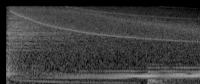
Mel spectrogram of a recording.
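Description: Electronic intro sting: a synthesizer sweep with a high tone gliding steadily downward and a low tone dropping, over a held synth chord that shifts about a second and a half in.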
